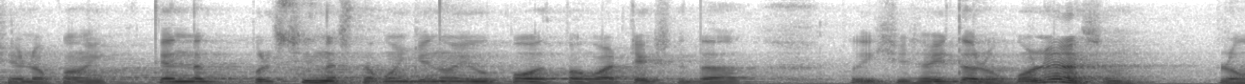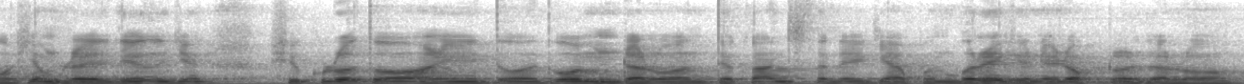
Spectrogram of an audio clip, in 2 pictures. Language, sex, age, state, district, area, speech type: Goan Konkani, male, 45-60, Goa, Pernem, rural, spontaneous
